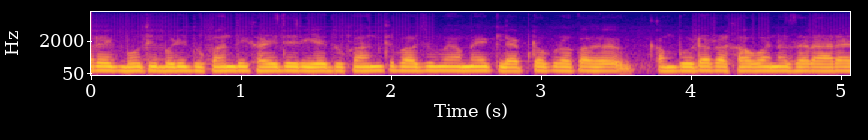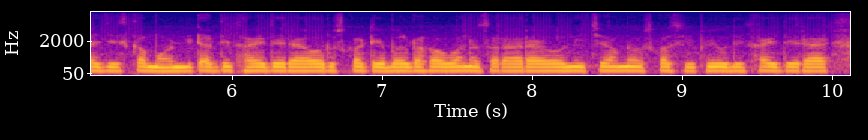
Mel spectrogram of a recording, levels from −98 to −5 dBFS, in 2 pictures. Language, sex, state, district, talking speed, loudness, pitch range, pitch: Hindi, male, Uttar Pradesh, Deoria, 300 wpm, -20 LUFS, 140-145 Hz, 140 Hz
